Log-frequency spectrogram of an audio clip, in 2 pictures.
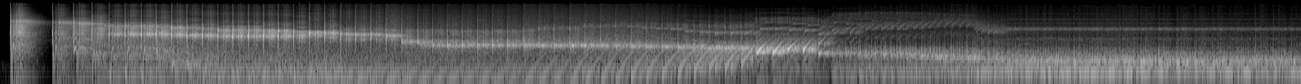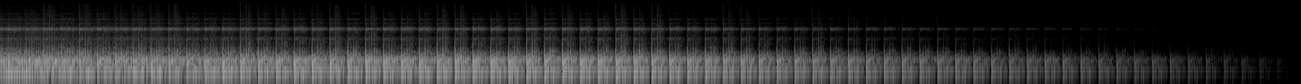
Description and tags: Wet Cork Membrane
The sound of a cube of alien cork bouncing on a membrane.
bubble, cork, electronic, experimental, pop, resonant, snap, synth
